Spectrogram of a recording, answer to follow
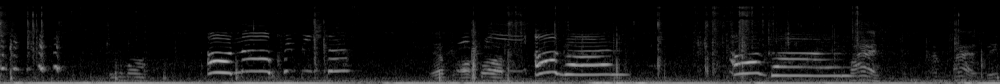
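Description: A young child's high-pitched wordless squeals and calls, several short rising-and-falling cries with two longer held ones in the middle of the stretch.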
